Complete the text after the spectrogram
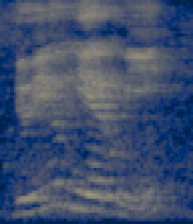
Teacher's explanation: From the video we learned that if a sentence or a question is short answer, jawabannya pendek, maka di akhir kalimat intonasinya naik, ya. Jangan lupa intonasinya naik, menunjukkan bahwa nanti jawabannya itu cuman yes atau no. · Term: Rising intonation, rising intonation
